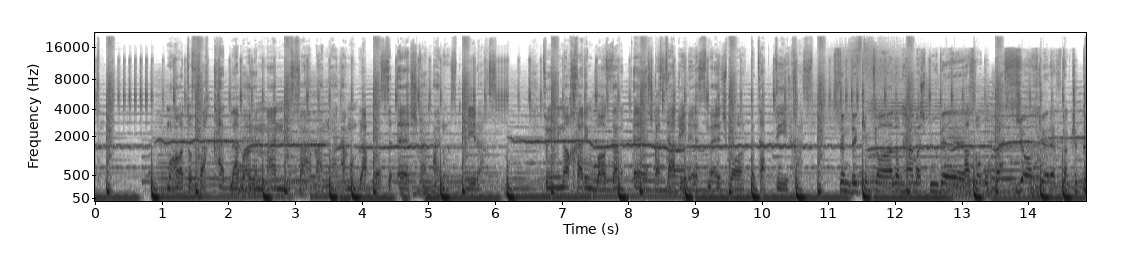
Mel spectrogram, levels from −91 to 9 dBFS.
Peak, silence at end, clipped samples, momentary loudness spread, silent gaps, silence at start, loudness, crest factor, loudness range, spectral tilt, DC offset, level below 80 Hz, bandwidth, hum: 0 dBFS; 0 s; under 0.1%; 4 LU; none; 0 s; -10 LUFS; 8 dB; 1 LU; -5 dB/octave; under 0.1%; -14 dBFS; 19.5 kHz; none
